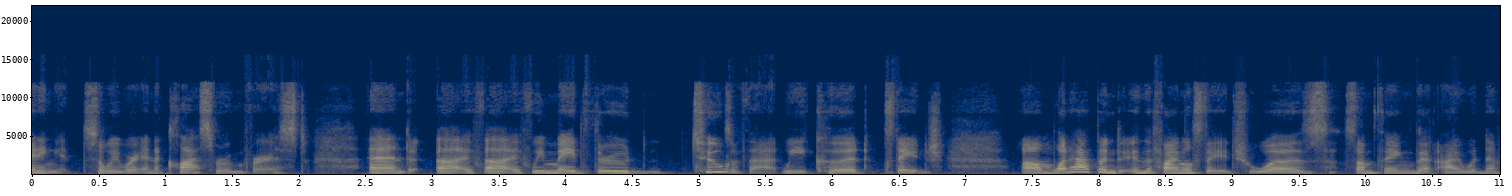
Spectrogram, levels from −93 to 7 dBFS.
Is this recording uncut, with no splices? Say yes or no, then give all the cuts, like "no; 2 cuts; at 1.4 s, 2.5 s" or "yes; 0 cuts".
no; 4 cuts; at 3.4 s, 5.2 s, 5.6 s, 6.4 s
